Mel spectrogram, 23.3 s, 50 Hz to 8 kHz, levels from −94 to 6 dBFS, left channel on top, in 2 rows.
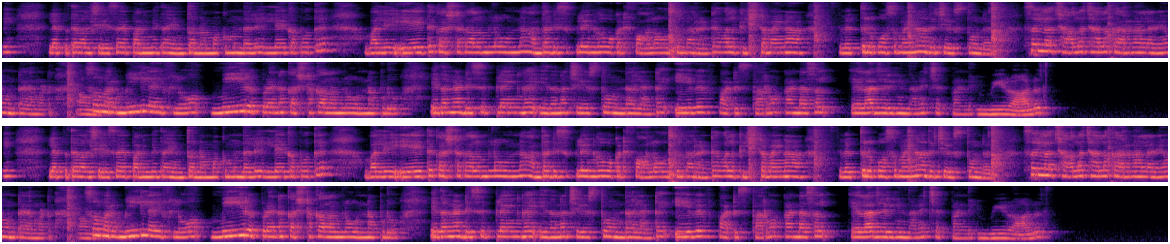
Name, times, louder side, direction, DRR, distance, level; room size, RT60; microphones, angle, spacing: voice 1, 0.0-21.4, right 1 dB, 30° right, 0.5 m, -24 dB
sound 1, 6.6-6.9 7.4-7.7 8.1-8.3 9.0-9.3 9.9-10.2 11.0-11.2 12.3-12.5, equal, 5° right, 1.2 m, -36 dB
voice 2, 21.4-22.1, left 4 dB, 85° left, 0.5 m, -28 dB
3.6 x 2.9 x 2.5 m
head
